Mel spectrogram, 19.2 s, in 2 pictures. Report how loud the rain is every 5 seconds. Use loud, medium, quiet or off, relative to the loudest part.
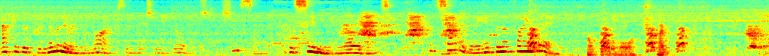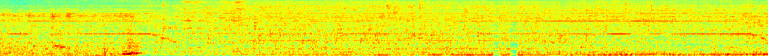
medium, medium, loud, loud.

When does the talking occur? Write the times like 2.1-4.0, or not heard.
0.0-8.3.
